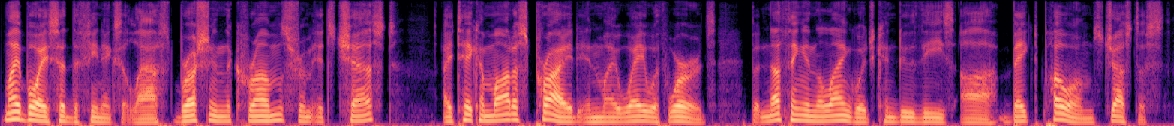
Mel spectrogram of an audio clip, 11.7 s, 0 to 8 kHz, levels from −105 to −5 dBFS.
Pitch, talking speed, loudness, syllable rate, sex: 115 Hz, 170 wpm, -19 LUFS, 4.3 syllables/s, male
